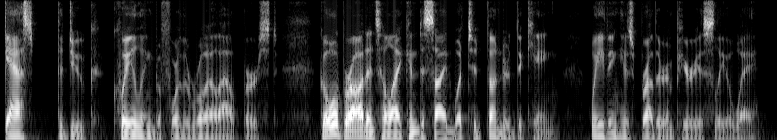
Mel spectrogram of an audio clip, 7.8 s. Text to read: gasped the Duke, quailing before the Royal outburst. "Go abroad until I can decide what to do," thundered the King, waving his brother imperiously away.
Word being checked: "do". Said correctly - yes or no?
no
